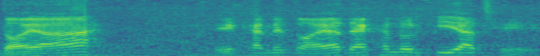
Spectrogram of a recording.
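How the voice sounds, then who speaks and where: A man's voice: medium pitch, normal speed, noisy background, lightly acted. A man playing a greedy, scheming, bullying moneylender in a cartoon, with a mocking, gloating manner. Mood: mocking, threatening. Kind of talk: Bengali cartoon voice acting. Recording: music behind the voice.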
